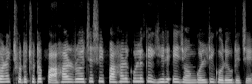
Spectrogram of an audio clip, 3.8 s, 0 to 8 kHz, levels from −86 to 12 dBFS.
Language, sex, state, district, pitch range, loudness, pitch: Bengali, female, West Bengal, North 24 Parganas, 215-275 Hz, -19 LUFS, 250 Hz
